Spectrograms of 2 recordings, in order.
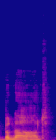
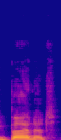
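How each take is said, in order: First: It is said the American way. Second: It is said the British way.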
